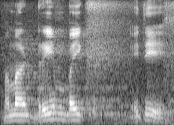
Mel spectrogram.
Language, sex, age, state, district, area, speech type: Sanskrit, male, 30-45, Karnataka, Dakshina Kannada, rural, spontaneous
